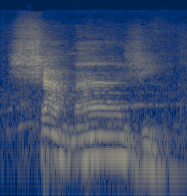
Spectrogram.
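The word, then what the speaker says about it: שמים: Cielos se dice Shamayim. Y aguas se dice Mayim.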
